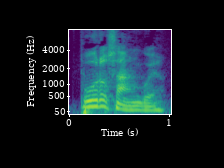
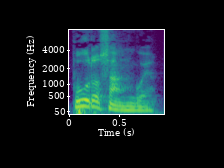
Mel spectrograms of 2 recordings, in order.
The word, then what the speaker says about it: Purosangue: Puro Sangue. – Again? – Puro Sangue. – Not catchy. P-U-R-O-S-A-N-G-U-E.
